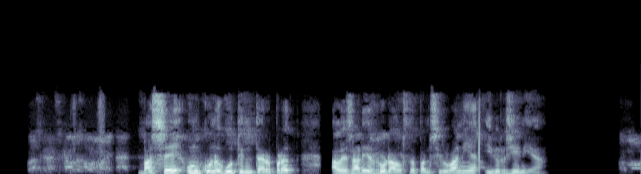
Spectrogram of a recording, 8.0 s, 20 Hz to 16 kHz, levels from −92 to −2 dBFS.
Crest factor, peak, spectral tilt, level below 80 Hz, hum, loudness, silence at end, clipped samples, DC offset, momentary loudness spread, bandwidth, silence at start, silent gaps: 16 dB; -2 dBFS; -5.5 dB/octave; -58 dBFS; none; -16 LUFS; 0 s; under 0.1%; under 0.1%; 21 LU; 7.8 kHz; 0.35 s; 4.03-4.15 s, 6.96-7.73 s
